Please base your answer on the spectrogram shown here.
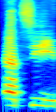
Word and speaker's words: etc: And it's in a directory called etsy, which is pronounced etsy, but is short for etc.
